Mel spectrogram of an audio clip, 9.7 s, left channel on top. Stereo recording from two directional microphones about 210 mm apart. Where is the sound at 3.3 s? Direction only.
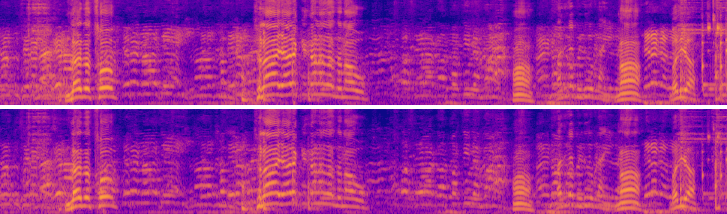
10° right (ahead or behind).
